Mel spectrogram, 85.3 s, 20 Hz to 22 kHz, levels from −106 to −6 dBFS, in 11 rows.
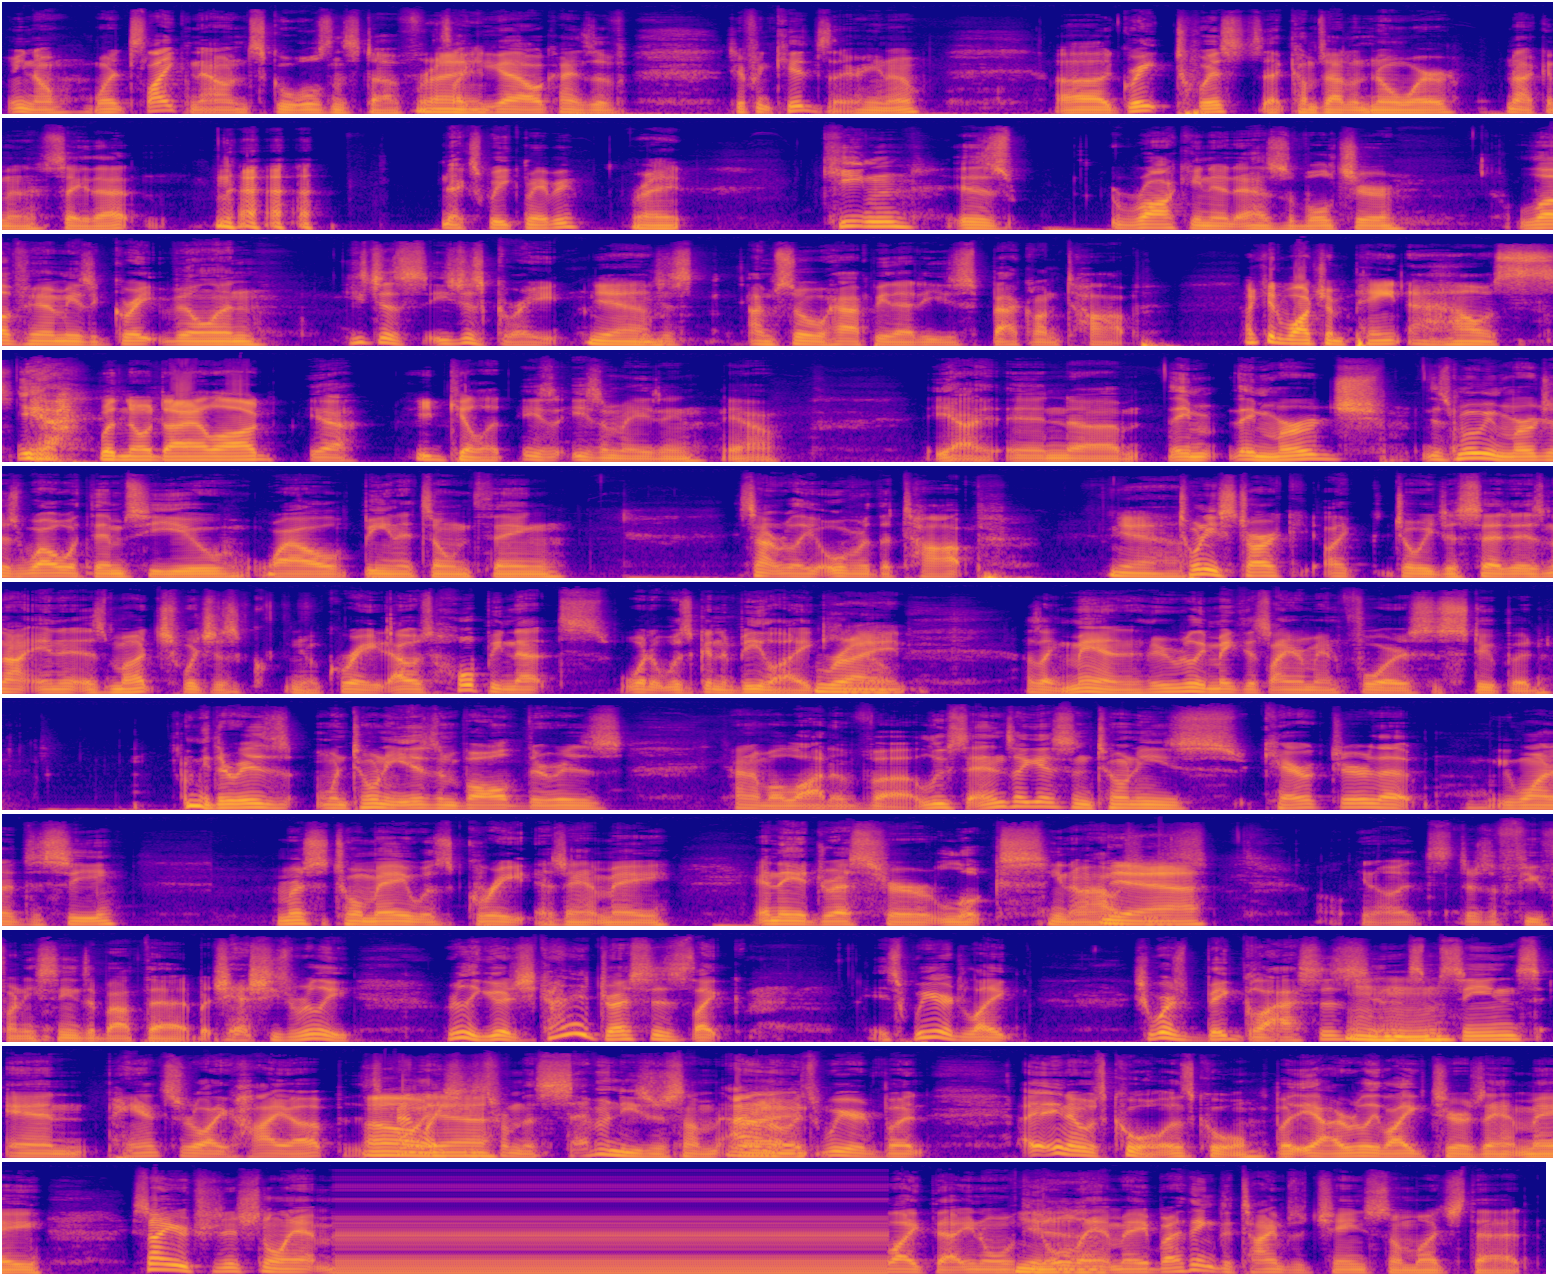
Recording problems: audio freezing; at 1:19 for 3 s

